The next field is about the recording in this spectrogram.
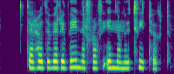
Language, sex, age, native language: Icelandic, female, 11, Icelandic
